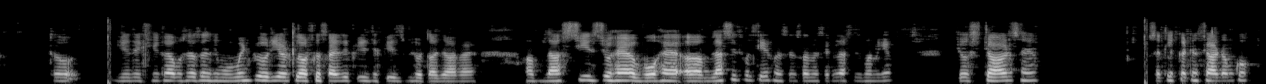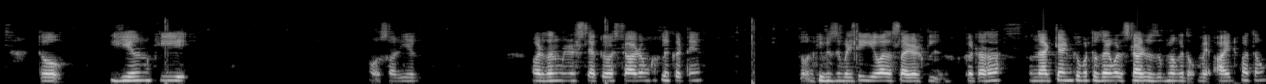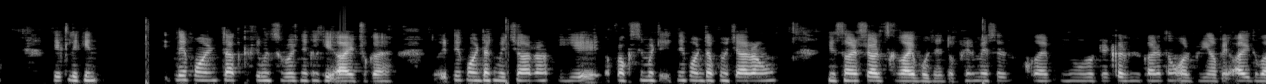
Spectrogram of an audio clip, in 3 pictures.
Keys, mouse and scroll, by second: 1.0-4.0 drag, 11.5 click, 14.3-17.3 drag, 18.5 click, 20.1-23.2 drag, 26.7-33.3 drag, 35.1-37.9 drag.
